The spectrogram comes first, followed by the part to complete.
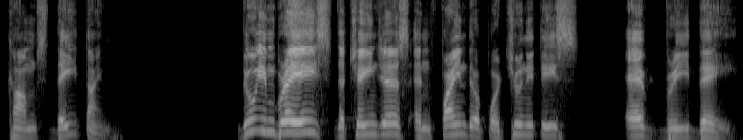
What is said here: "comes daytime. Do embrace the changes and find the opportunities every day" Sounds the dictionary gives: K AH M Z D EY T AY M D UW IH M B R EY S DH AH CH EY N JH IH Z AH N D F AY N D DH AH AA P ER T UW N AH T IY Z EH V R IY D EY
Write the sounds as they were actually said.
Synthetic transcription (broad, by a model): K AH M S D EY T AY M D UW IH M B R EY S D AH CH EY N JH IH S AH N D F AY N D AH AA P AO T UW N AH T IY S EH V R IY D EY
